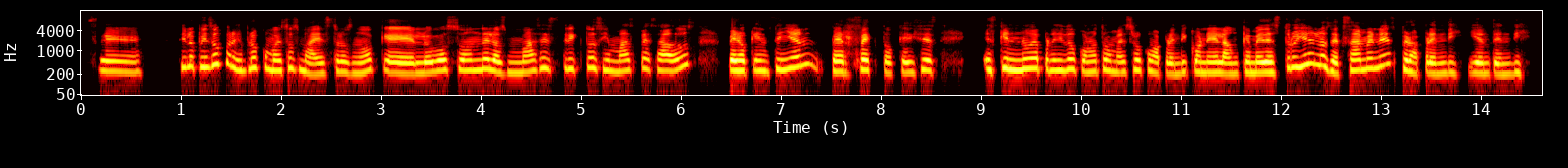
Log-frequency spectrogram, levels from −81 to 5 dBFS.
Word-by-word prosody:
Sí. 245 -2 -2 0.4
Sí, 325 - -4
lo 340 - -2
pienso, 335 +4 0
por 405 -3 -4
ejemplo, 290 +3 -3
como 290 -4 -2
estos 290 +3 -3
maestros, 225 -1 -4
¿no?, 235 +5 -4
que 220 -4 +2
luego 235 +4 +3
son 270 0 -1
de 290 0 +3
los 235 -3 +3
más 235 +3 -5
estrictos 300 0 -6
y 270 - -3
más 255 +1 -4
pesados, 280 - 0 0.3
pero 255 -1 +9
que 260 +2 -5
enseñan 280 +6 -1 0.3
perfecto. 245 -1 +2
Que 230 - -2
dices: 245 +2 0 0.4
"Es 275 -1 -1
que 310 - +2
no 280 +2 +4
he 300 - +4
aprendido 275 0 -1
con 250 -1 -3
otro 255 +2 -2
maestro 235 +3 -2
como 255 -3 -2
aprendí 215 +1 -4
con 235 -1 -2
él", 230 -1 +3
aunque 215 +2 -2
me 230 0 +5
destruyen 330 - +3
los 360 -6 0
exámenes, 275 - +1
pero 260 -4 +4
aprendí 220 0 -3
y 225 - +1
entendí. 215 0 -4
255 Hz, 195 wpm, -19 LUFS, 230-285 Hz, 0.4 s, pero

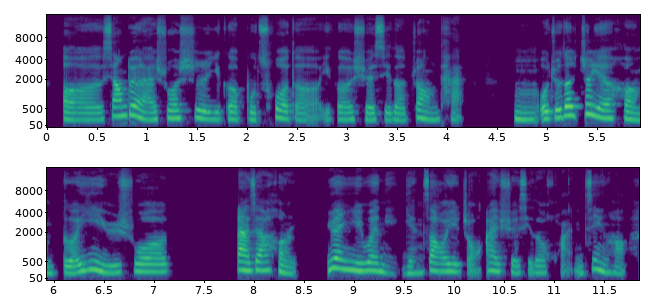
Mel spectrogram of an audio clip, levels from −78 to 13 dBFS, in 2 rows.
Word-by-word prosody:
呃， 180 -1 0
相 270 +7 +3
对 300 -2 +4
来 190 -3 0
说 215 +2 0
是 220 -2 -1
一 190 - -5
个 195 -1 -1
不 190 0 -5
错 215 +2 0
的 185 -3 -7
一 - - -9
个 190 -1 -3
学 185 -2 -2
习 180 0 -1
的 175 -2 -3
状 200 -3 -2
态。 - - -8 0.5
嗯， 185 -2 -1
我 200 - +5
觉 225 +2 +3
得 285 - +9
这 330 - +4
也 240 -6 +3
很 190 -5 -1
得 175 +1 +1
益 235 +2 +3
于 185 0 -1
说， 210 0 0 0.7
大 250 -2 +8
家 240 0 +2
很 195 -8 -2 0.3
愿 280 -3 +4
意 230 -1 +4
为 230 -1 +2
你 175 -7 -5
营 170 +1 -6
造 215 0 +2
一 210 -1 0
种 205 - -7
爱 230 -2 0
学 195 -5 -5
习 180 - -4
的 180 -1 -4
环 - - -11
境 235 -1 -1
哈。 165 - -7
200 Hz, 240 characters per minute, -20 LUFS, 185-230 Hz, 0.7 s, 得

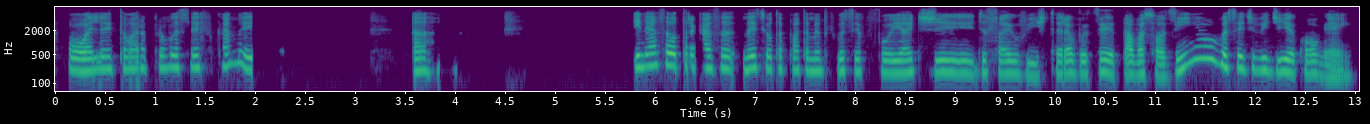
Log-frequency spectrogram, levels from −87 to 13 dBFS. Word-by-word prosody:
Olha, 205 +2 +4
então 225 0 -3
era 230 +1 -2
pra 235 +1 -6
você 245 0 0
ficar 260 +2 -6
me 305 -6 -2 1.7
Aham. 200 -1 0 2.0
E 245 - +6
nessa 275 +2 +3
outra 265 -2 +3
casa, 230 -1 -1
nesse 235 +2 +2
outro 225 0 -2
apartamento 205 -2 -3
que - - -33
você 200 0 -2 0.2
foi 180 -1 +1
antes 190 +2 0
de 185 -2 +1
de 185 0 -4
sair 175 -1 -1
o - - -2
visto, 155 0 -6
era 175 +1 +3
você 170 +2 0
estava 170 0 +1
sozinho 225 - +1
ou - - -3
você 245 -3 +4
dividia 200 -4 +1
com 170 - -5
alguém? 155 - -3
205 Hz, 150 wpm, -26 LUFS, 180-235 Hz, 2.0 s, E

